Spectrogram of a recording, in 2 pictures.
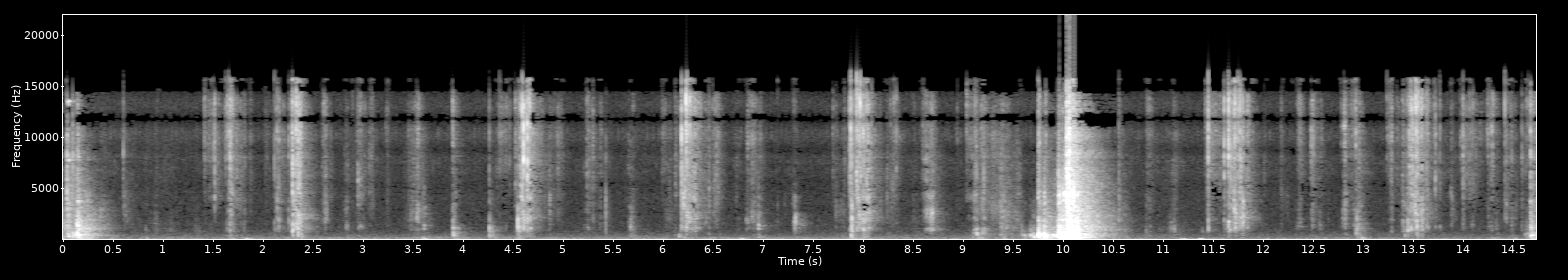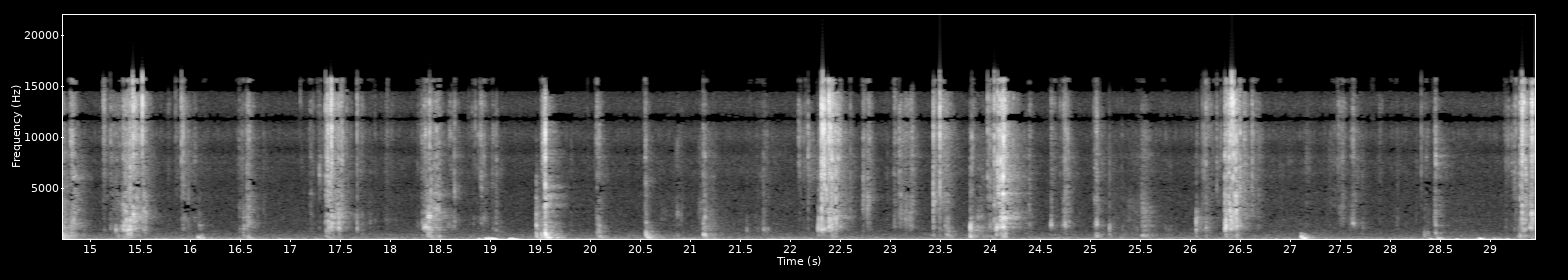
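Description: Hands handling soft modelling clay and a clear plastic mould: irregular short clicks, crackles and squishes as clay shapes are popped out and pressed onto slime. There is one longer, louder crackle about ten seconds in.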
